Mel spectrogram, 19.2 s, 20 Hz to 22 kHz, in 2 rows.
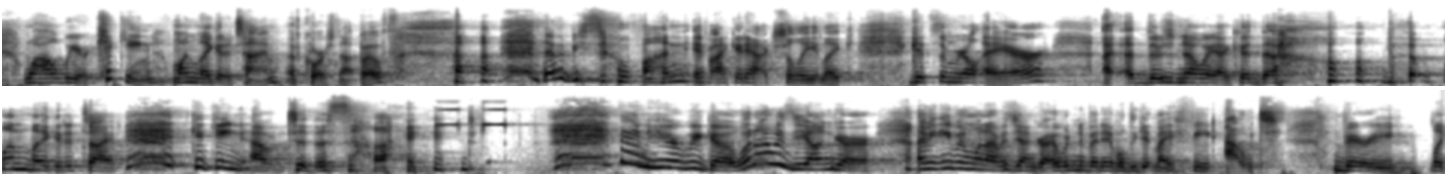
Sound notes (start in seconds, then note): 2.9 laughing; 12.5 timer beeps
